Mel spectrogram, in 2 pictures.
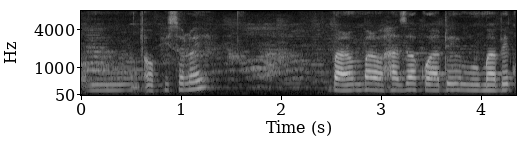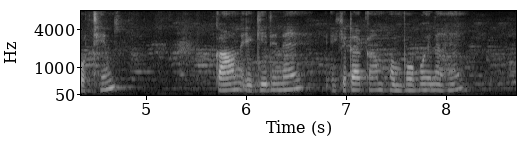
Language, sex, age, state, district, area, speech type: Assamese, female, 30-45, Assam, Dibrugarh, rural, spontaneous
